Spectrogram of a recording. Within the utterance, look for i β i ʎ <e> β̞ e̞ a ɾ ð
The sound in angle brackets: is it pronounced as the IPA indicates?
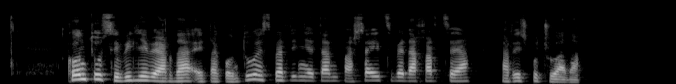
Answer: no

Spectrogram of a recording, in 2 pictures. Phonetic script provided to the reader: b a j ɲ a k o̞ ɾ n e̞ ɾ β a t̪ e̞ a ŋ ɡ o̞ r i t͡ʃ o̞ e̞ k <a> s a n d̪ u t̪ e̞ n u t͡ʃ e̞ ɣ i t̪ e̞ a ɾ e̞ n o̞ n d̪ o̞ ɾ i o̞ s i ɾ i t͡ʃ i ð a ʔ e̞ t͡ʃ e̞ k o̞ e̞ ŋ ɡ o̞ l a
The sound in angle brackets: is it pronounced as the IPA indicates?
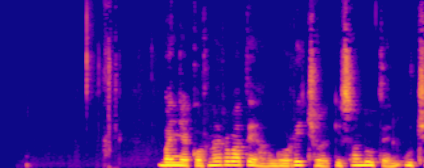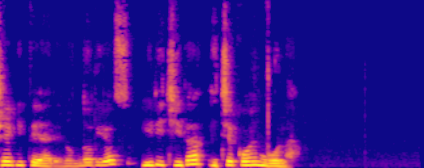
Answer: no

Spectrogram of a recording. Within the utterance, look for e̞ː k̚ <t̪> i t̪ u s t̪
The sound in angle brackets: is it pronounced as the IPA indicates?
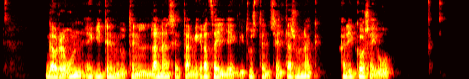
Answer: no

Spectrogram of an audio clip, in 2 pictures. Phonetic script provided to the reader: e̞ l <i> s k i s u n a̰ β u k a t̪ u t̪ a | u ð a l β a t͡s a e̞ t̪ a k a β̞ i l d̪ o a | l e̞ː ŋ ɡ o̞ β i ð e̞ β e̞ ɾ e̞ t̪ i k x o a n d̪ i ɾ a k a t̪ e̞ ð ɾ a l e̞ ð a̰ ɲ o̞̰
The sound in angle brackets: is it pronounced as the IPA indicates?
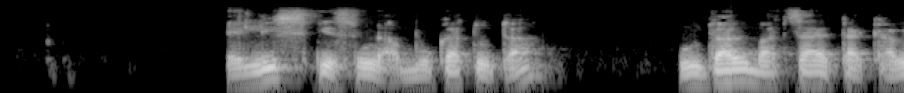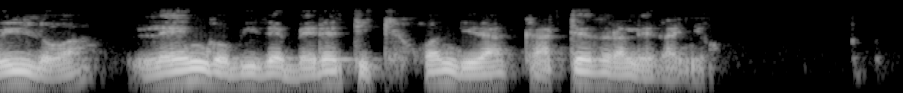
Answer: yes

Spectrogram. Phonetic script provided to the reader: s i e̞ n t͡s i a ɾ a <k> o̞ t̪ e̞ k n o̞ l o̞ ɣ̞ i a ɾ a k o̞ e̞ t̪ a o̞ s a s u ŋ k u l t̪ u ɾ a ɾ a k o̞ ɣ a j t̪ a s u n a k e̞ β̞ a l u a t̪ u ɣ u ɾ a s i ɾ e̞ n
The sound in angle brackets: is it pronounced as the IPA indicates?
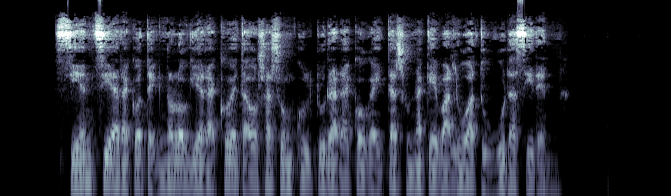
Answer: yes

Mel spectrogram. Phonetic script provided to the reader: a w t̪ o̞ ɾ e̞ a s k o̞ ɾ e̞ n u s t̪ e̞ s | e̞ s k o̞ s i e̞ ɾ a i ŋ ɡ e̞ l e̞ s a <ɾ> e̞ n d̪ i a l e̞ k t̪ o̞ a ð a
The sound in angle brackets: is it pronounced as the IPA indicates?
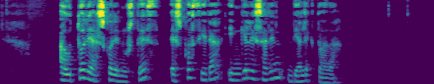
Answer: yes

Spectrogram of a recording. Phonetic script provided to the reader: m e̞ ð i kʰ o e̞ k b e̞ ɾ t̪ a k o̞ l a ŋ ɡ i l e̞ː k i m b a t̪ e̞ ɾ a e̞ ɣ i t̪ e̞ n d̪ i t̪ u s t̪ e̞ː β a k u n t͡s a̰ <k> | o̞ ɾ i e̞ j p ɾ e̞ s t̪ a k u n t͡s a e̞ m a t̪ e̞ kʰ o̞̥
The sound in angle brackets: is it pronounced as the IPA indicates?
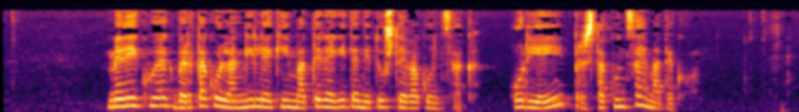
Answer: yes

